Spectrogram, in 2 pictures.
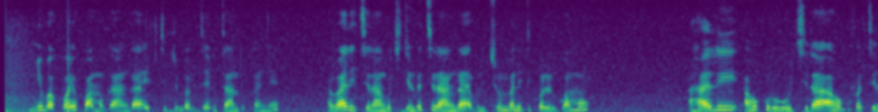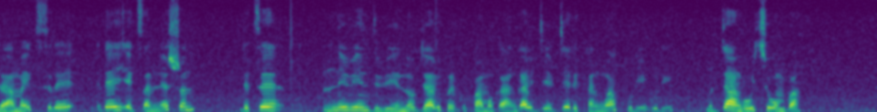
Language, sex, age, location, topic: Kinyarwanda, female, 25-35, Huye, health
